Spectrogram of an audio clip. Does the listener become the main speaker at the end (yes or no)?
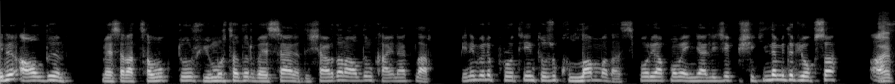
yes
